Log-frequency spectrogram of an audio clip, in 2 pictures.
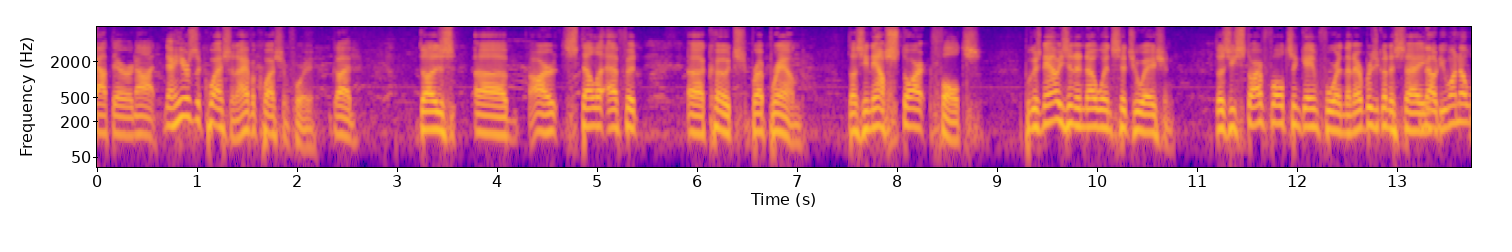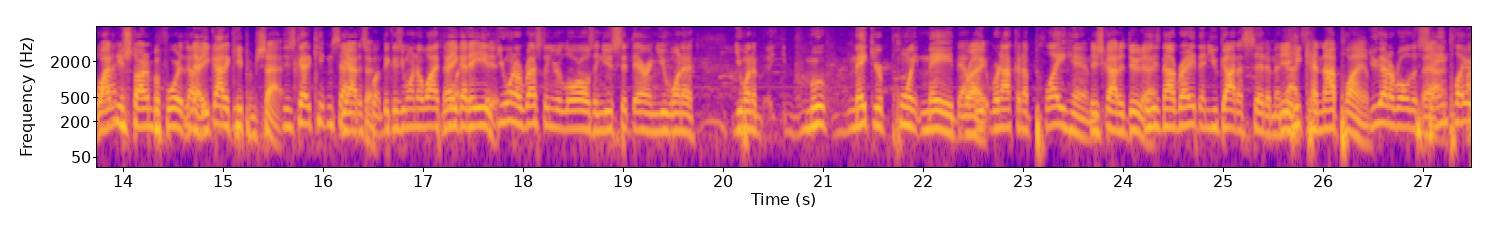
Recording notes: Moyamensing ave in front of beautiful Moonshine Philly! While we were pressing the flesh with the folks outside enjoying their lunch while we attempted to ruin it.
